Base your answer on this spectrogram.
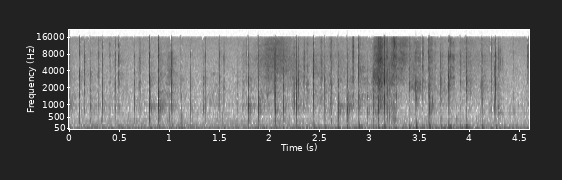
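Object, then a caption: Small cardboard box. A small purple cardboard card box, hollow and holding cards, is held in the hands while fingertips tap and rub its sides. Quick, dry taps and papery rubbing scrape along steadily, with brief crinkly bursts and a low hum underneath.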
